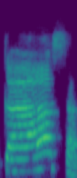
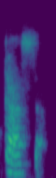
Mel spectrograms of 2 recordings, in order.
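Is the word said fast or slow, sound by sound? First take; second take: slow; fast. First: It is said slowly, sound by sound. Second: It is said quickly in one smooth run. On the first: The speaker calls it wrong. "nosotros no hablamos así, no decimos" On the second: The speaker calls it right. "Nosotros decimos casa. ... esa rapidez"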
